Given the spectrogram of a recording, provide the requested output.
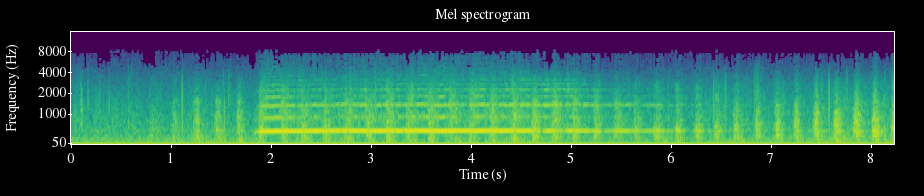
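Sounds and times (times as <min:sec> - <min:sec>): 
steam goods train chuffing up an incline from Nottingham to Chesterfield: 0:00.0 - 0:08.2
long sustained steam train whistle: 0:01.8 - 0:06.4.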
